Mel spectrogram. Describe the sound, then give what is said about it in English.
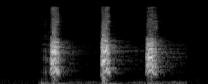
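Three sharp, evenly spaced barks from a small female puppy after the doorbell rang, fairly loud, each a quick bright yap with nothing else around them. “suddenly the doorbell rang and she started to bark.”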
